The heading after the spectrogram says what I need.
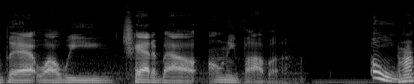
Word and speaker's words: Onibaba: the first of two classic japanese horror films onababa is the first one we have a trailer for that i think i'm gonna go and roll that while we chat about onibaba oh am i pronouncing that right again what about you you're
